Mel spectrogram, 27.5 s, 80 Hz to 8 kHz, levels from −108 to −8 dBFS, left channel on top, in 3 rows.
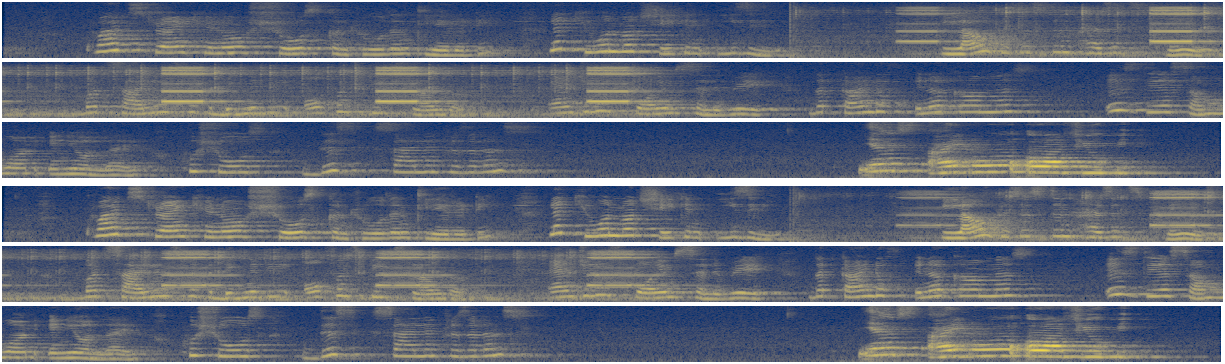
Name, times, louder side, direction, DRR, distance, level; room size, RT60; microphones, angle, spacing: voice 1, 0.6-5.9 7.0-9.1 9.7-12.7 13.0-14.9 15.2-16.9 17.4-19.4 19.7-20.3 20.6-22.3, right 2 dB, 50° right, 6 dB, 1.3 m, -37 dB
Alarm, 5.9-6.0 6.7-14.1, left 5 dB, 45° left, 5.2 m, -35 dB
voice 2, 24.7-26.7, right 2 dB, 20° right, 4 dB, 2.3 m, -25 dB
26.5 x 14.0 x 9.6 m, 1.1 s
head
